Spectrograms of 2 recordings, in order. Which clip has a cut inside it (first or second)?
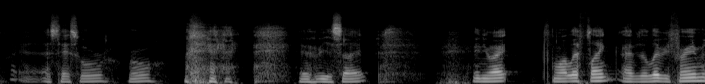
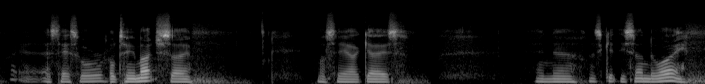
first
